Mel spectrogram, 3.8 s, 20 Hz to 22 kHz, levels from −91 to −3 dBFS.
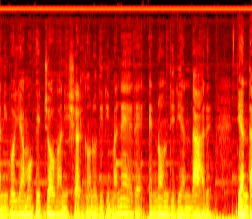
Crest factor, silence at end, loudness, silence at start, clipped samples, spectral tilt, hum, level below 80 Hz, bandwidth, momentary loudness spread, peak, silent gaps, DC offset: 16 dB; 0 s; -21 LUFS; 0 s; under 0.1%; -6.5 dB/octave; none; -28 dBFS; 19.5 kHz; 3 LU; -4 dBFS; none; under 0.1%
